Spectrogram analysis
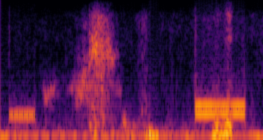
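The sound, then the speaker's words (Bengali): A telephone line cuts off during a call, leaving short electronic tones: a brief low beep, then a longer, higher two-note beep, both over a steady background hiss. “লাইনটা কেটে গেছে।”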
